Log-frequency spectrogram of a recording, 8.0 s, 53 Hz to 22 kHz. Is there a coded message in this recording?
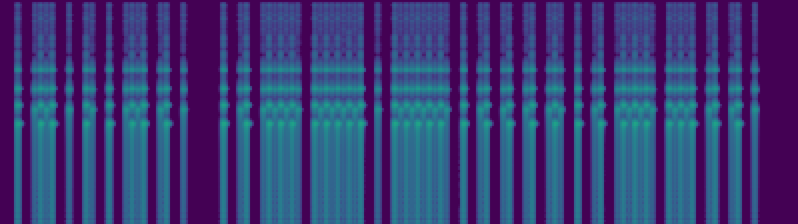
Yes: Morse code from 0.2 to 7.6 s, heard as a telegraph sounder, machine-sent, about 21 wpm. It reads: KEY 745972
